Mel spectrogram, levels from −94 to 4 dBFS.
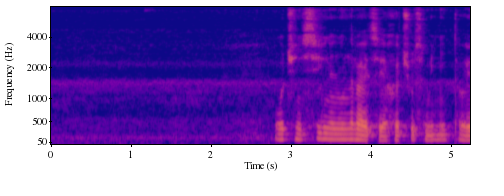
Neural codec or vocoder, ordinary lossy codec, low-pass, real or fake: codec, 16 kHz, 8 kbps, FreqCodec, larger model; none; none; fake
